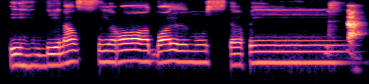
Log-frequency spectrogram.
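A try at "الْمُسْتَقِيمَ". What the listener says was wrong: Musta. Jangan musto. Musta. Jangan musto. Jadi ada yang kadang bacanya tanya kurang tipis. Musta. Mustaqim.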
